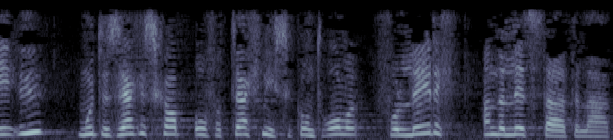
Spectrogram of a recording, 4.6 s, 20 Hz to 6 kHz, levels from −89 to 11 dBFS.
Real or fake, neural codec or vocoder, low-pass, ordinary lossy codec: real; none; 5.4 kHz; none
